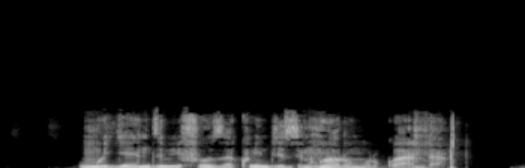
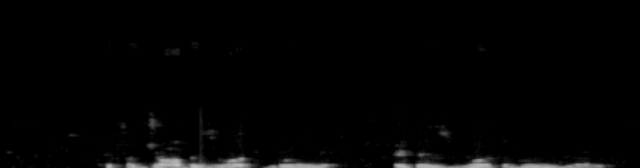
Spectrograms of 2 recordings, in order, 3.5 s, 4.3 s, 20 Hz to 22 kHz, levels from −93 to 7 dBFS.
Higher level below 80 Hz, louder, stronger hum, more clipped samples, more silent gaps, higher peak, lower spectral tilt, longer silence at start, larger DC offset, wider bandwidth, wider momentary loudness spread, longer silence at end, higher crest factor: first, -52 dBFS vs -64 dBFS; first, -20 LUFS vs -29 LUFS; neither; neither; neither; first, -4 dBFS vs -12 dBFS; second, -5.5 dB/octave vs -12 dB/octave; second, 0.55 s vs 0.7 s; neither; first, 7.8 kHz vs 6.2 kHz; second, 9 LU vs 12 LU; first, 0.45 s vs 0.25 s; about the same, 16 dB vs 18 dB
